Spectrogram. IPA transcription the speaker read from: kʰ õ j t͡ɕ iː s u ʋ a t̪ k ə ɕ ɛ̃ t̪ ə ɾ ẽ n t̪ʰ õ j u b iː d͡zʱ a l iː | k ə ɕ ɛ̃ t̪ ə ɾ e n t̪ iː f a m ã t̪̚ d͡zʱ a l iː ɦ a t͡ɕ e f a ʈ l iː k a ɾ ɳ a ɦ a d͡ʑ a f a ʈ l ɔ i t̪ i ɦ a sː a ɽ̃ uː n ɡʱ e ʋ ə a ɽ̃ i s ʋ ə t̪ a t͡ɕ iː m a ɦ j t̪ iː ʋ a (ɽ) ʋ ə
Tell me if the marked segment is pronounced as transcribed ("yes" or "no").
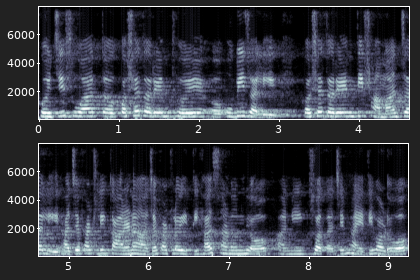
yes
